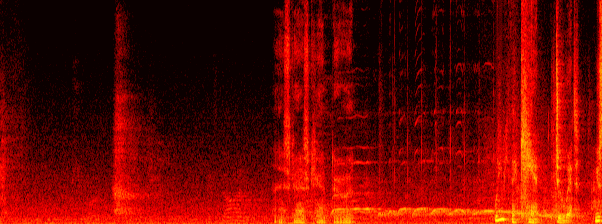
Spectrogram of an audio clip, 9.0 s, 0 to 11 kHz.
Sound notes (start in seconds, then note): 5.7 yelling excitedly in background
